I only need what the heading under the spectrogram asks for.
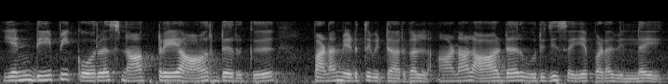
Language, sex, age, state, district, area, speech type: Tamil, female, 30-45, Tamil Nadu, Tiruchirappalli, rural, read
